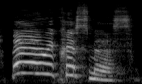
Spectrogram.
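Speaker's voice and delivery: high, slow, bright Merry Christmas; cheery reveal. Real, not acted. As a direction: announce the card with delight. Reveals finished card.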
